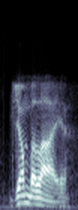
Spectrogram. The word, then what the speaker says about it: jambalaya: Am I saying it right? Jambalaya? – Jambalaya. – Jambalaya. Okay. See, because I've been corrected on it the other way, but I trust you. – Right. It's jambalaya.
